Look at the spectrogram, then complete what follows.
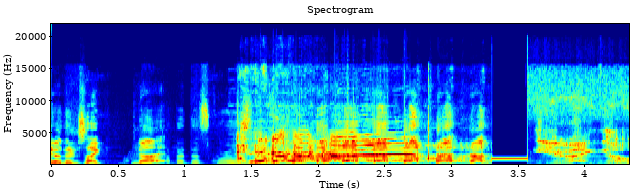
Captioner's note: group laughs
